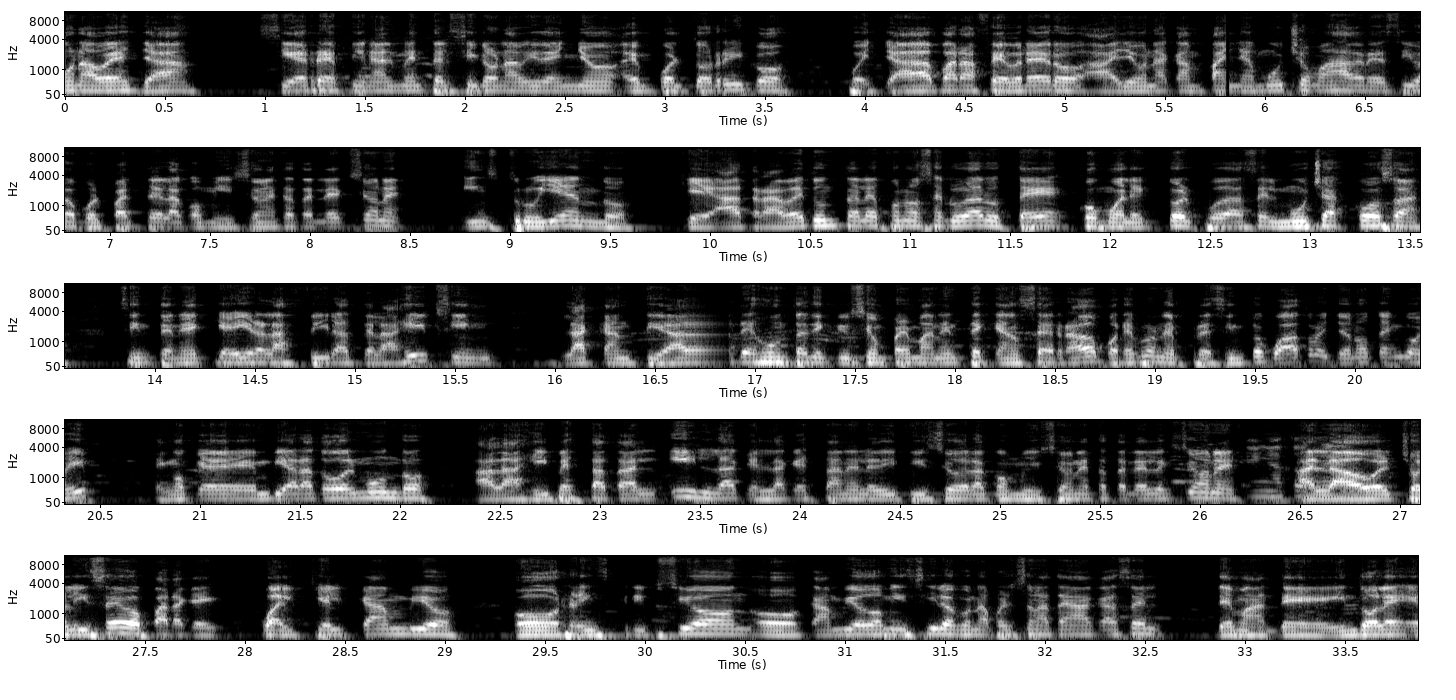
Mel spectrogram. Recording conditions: busy venue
